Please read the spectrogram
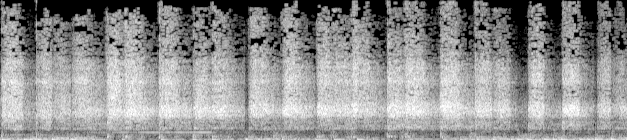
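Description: Live Chinese dragon-dance percussion: a drum and clashing hand cymbals playing a fast, steady beat, with a low ringing tone sustained beneath the strikes.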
